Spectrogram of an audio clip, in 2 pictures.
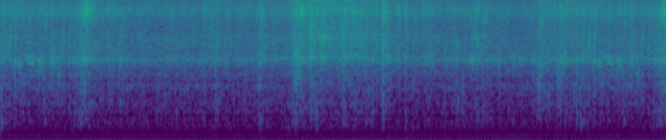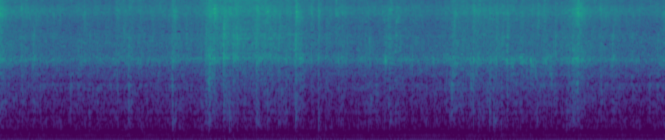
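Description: Faint food sizzling in a hot pan: a steady hiss broken by irregular crackles and pops, with a steady low hum underneath.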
